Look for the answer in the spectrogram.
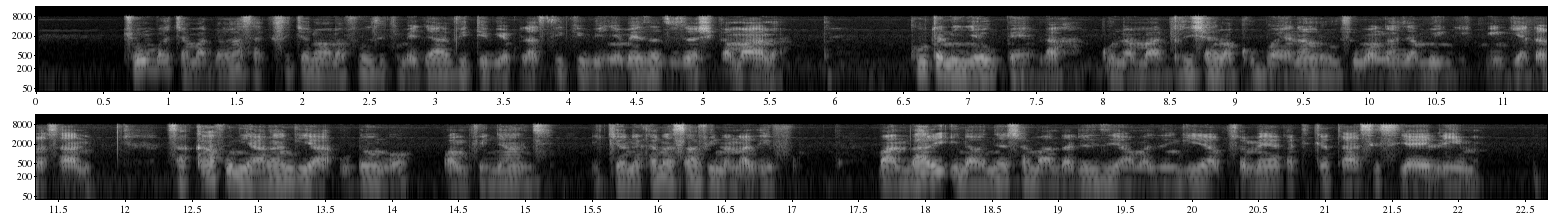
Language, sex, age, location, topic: Swahili, female, 50+, Nairobi, education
